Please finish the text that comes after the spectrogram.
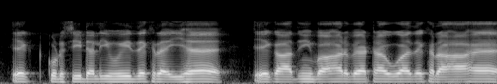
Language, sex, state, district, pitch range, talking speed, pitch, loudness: Hindi, male, Uttar Pradesh, Lalitpur, 125-130 Hz, 180 wpm, 130 Hz, -12 LUFS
